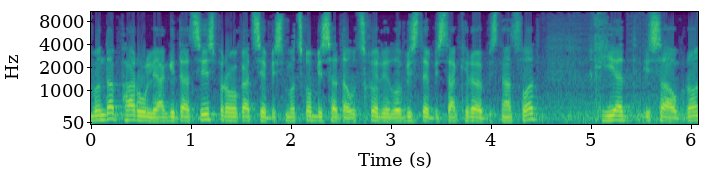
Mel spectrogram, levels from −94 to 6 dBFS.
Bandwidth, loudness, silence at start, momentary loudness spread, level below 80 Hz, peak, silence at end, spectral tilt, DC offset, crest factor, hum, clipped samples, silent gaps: 11 kHz; -12 LUFS; 0 s; 5 LU; -46 dBFS; 0 dBFS; 0 s; -4.5 dB/octave; under 0.1%; 12 dB; none; 0.7%; none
